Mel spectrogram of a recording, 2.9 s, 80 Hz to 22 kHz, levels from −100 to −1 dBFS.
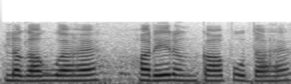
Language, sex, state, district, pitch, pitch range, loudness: Hindi, female, Punjab, Pathankot, 245 Hz, 235-255 Hz, -14 LUFS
